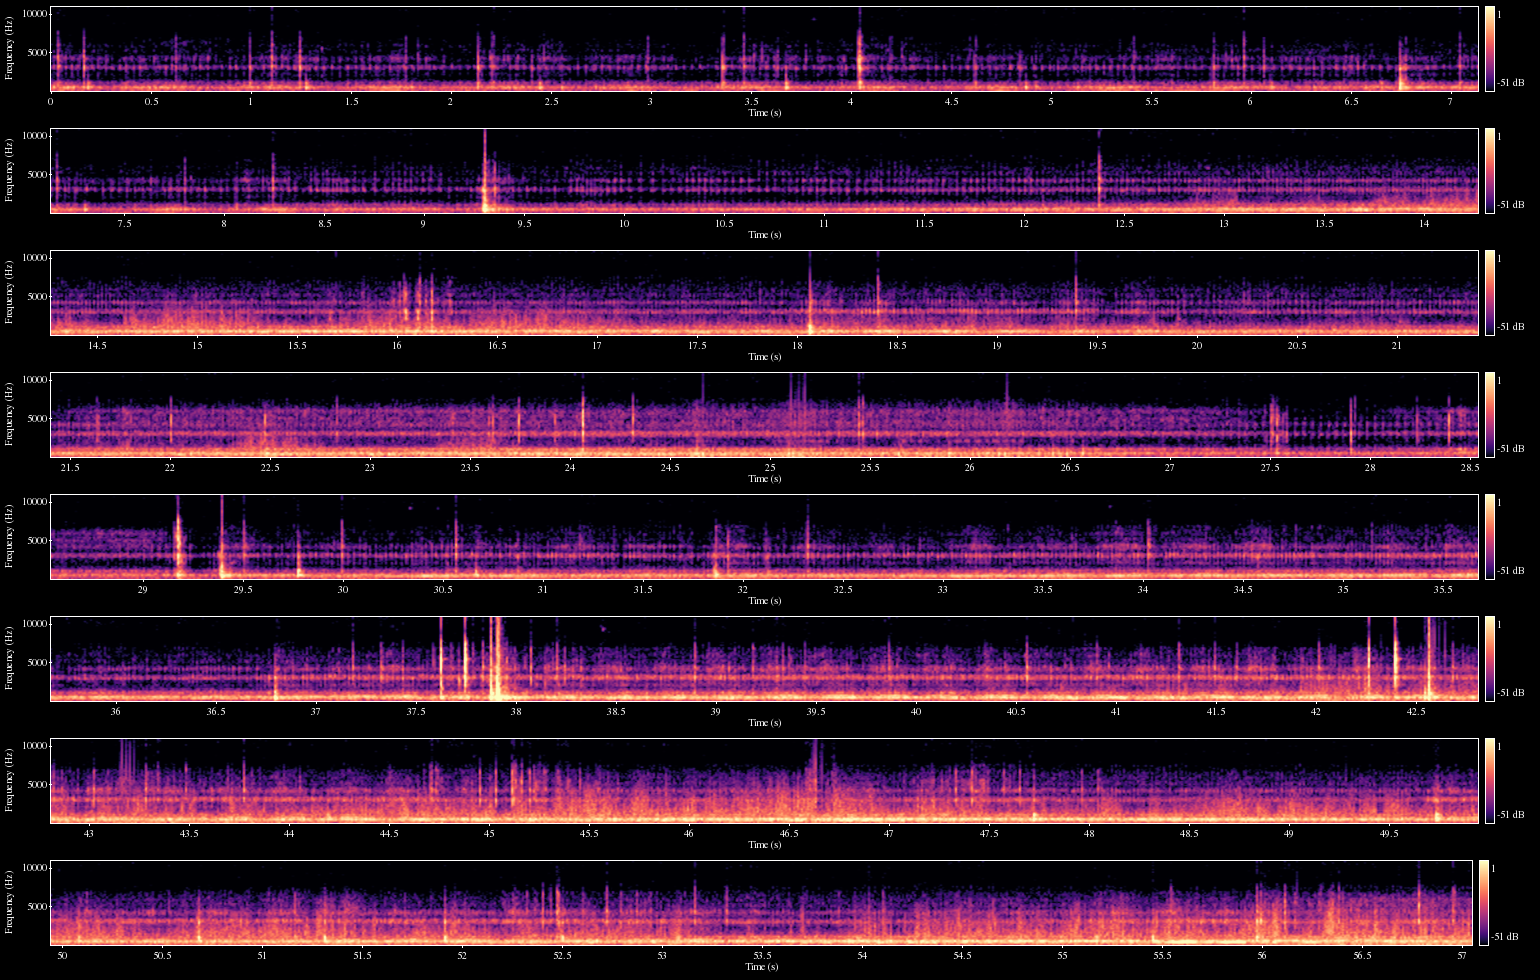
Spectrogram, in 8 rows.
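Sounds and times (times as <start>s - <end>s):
bicycle tyres rolling on pavement: 0.0s - 57.0s
wind on microphone: 10.8s - 57.0s.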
